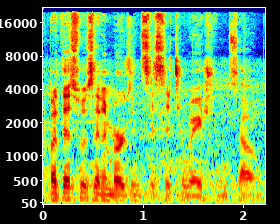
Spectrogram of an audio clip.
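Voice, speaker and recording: A man's voice: fairly low pitch, fairly quick. Tired man vlogging in a noisy airport. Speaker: flight attendant vlogger. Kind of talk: casual vlog chat to camera. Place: busy airport terminal. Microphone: handheld camera at arm's length. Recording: clear airport background noise.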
